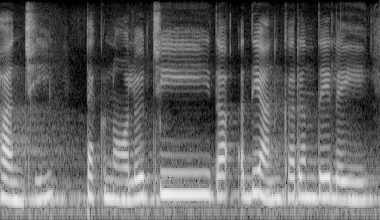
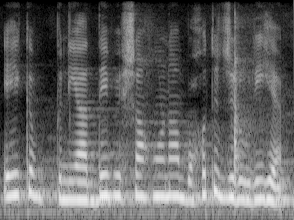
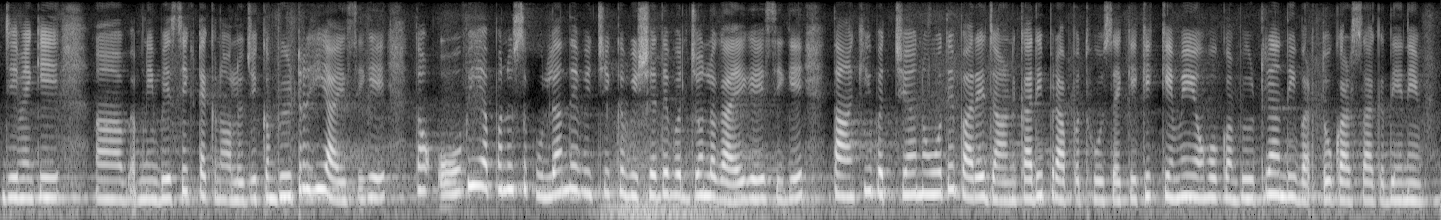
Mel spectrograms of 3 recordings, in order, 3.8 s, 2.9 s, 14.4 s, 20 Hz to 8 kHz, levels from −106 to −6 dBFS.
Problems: background sounds at intervals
